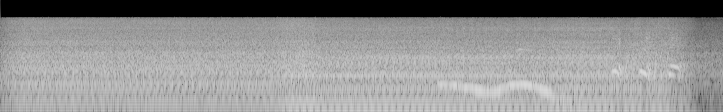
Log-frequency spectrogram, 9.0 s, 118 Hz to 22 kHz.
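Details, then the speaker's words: 2012–2014 Ford Mondeo mk4 diesel during a scanner-forced DPF regeneration: diesel idles steadily, then the note shifts and firms up as fueling changes; normal regeneration. "when these cars are doing a region I don't know about other cars but on the Mondeo you'll hear the engine note keep changing as the fueling keeps changing to carry out this region"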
